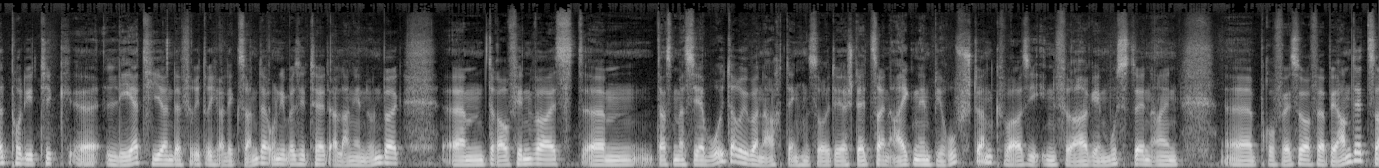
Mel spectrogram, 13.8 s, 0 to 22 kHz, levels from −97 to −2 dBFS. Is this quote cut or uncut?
uncut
